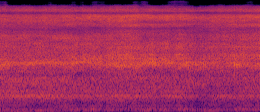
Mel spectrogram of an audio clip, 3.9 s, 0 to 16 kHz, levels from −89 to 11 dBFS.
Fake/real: fake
